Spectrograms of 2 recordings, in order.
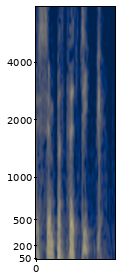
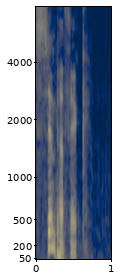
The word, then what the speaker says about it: Sympathique: I was going to say Sympathetique, but it's not. It's Sympathic.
